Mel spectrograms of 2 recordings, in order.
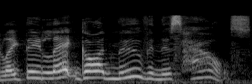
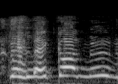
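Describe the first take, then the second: First: Said in the usual way. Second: High, loud joyful repeat; joyful emphatic repeat for the crowd; excited exclaim. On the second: Real, not acted. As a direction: ring it out with delight.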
